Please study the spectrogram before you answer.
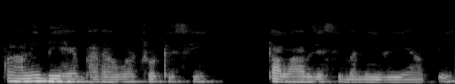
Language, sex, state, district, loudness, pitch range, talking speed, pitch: Hindi, male, Uttar Pradesh, Jalaun, -26 LUFS, 115-125 Hz, 170 wpm, 120 Hz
